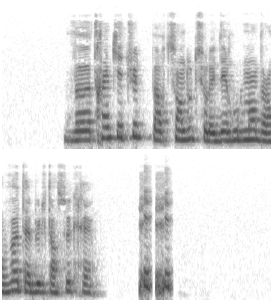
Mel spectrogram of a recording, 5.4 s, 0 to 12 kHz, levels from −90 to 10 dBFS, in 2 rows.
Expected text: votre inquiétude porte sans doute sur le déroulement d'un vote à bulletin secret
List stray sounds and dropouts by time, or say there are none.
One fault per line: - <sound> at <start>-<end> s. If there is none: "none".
- laugh at 4.1-4.4 s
